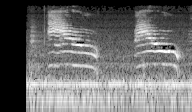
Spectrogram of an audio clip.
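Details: Domestic cat giving two drawn-out meows, each harmonic-rich and falling in pitch at the end, about two seconds apart, over a steady low indoor hum.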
